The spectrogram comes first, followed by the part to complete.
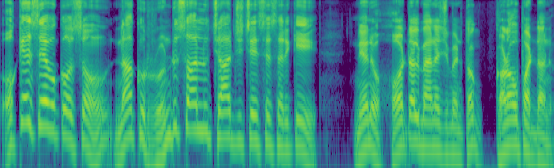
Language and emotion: Telugu, angry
